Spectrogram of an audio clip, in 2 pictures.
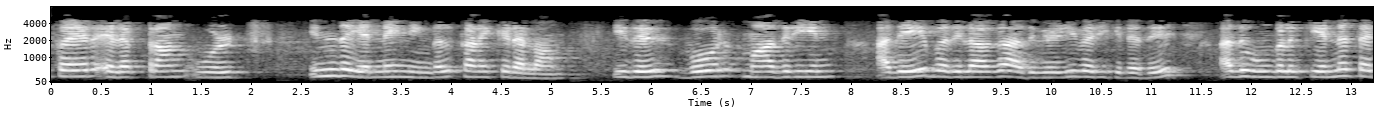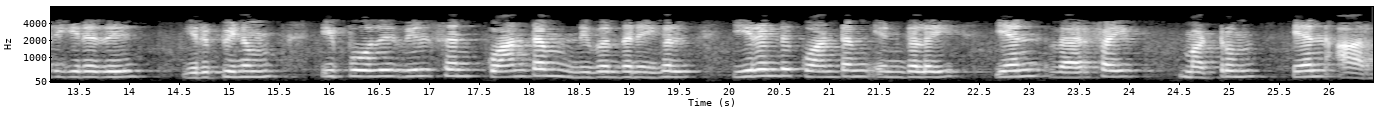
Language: Tamil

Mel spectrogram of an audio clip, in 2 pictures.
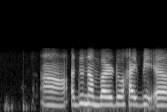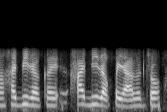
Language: Manipuri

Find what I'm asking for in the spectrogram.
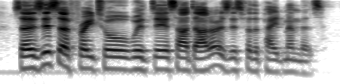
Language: English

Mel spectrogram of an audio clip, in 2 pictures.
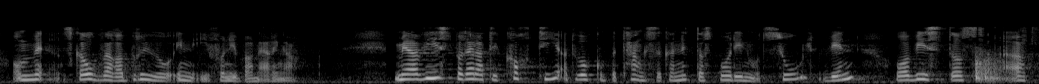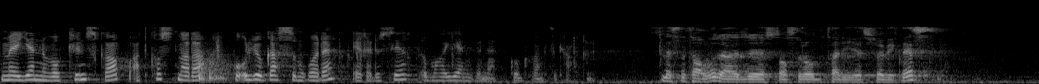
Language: Norwegian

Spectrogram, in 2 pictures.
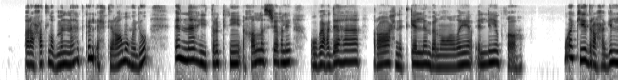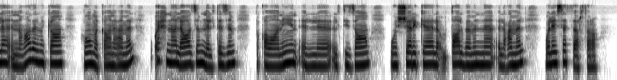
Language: Najdi Arabic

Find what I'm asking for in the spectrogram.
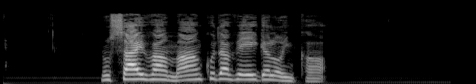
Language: Ligurian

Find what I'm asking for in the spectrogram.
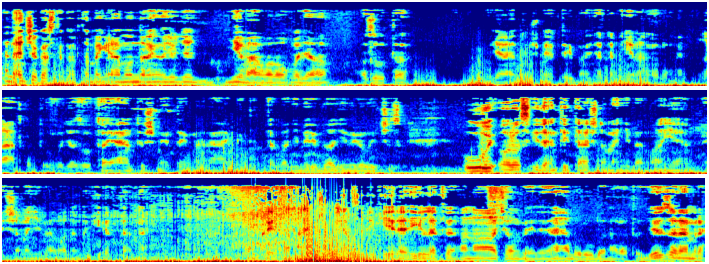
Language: Hungarian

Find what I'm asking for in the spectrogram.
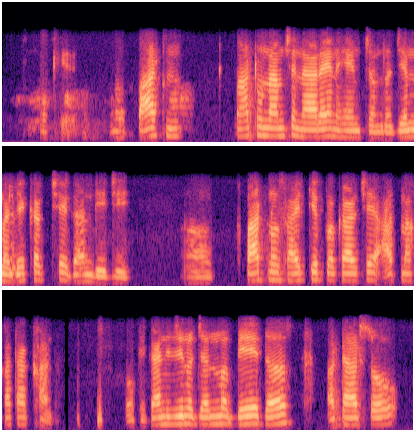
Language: Gujarati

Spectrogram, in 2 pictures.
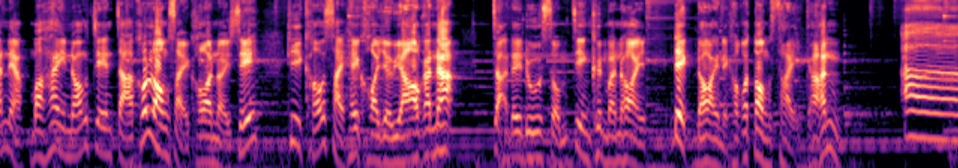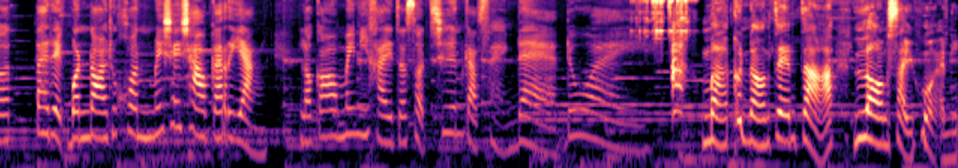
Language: Thai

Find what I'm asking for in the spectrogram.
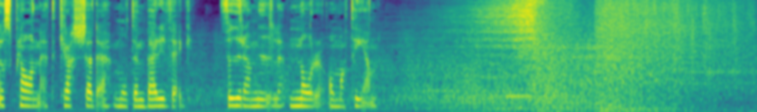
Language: Swedish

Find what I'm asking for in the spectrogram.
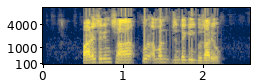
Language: Sindhi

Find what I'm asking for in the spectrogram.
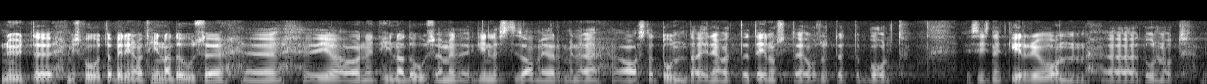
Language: Estonian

